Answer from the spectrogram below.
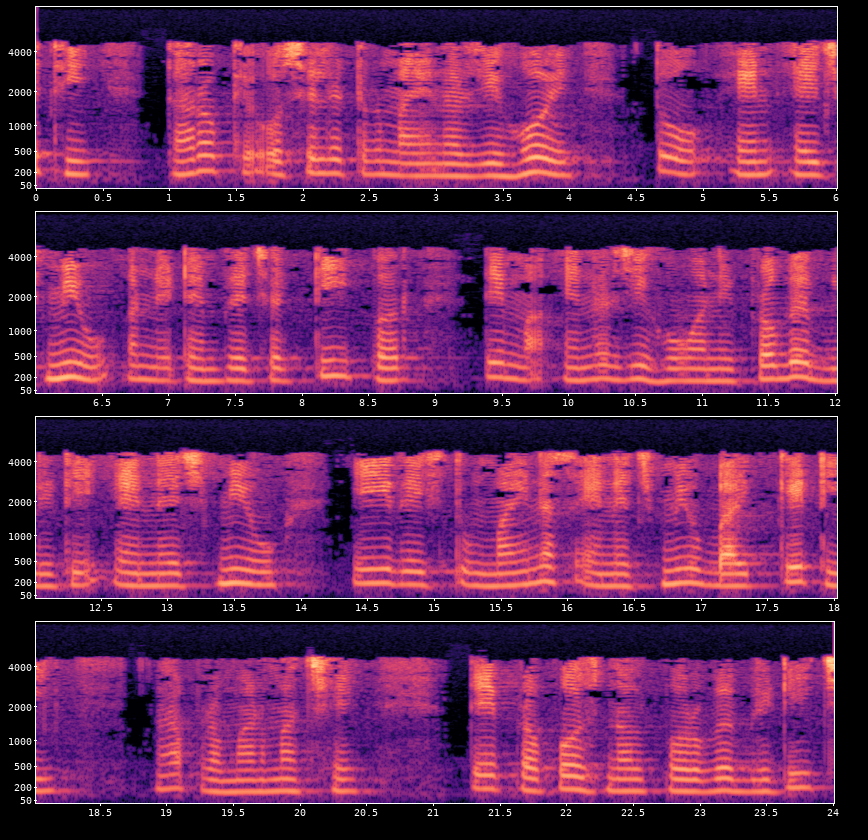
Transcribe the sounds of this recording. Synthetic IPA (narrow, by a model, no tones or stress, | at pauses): et̪ʰi | d̪̥ʱaɾokːḛʔɔ̰sileʈəɾmãenəɾd͡ʒiɦoj | t̪oened͡ʒmiuəneʈẽmpɾet͡ʃəɾʈipəɾ | t̪emã̰enəɾd͡ʒiɦoʋanipɾɔbabiliʈiened͡ʒmiu | iɾesʈumainəsened͡ʒmijubajkeʈi | napɾəmaɳmãt͡ʃʰe | t̪epɾɔpoɾʃnəlpɾɔbabiliʈit͡ʃʰ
